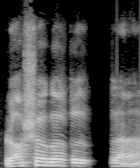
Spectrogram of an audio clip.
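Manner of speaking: রসগোল্লা said very slowly, syllable by syllable; slow model word. Shown as a demonstration. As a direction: spell out রসগোল্লা slowly for the class. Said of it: "উচ্চারণটা শুনবা". (ধীরে ধীরে উচ্চারণ)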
